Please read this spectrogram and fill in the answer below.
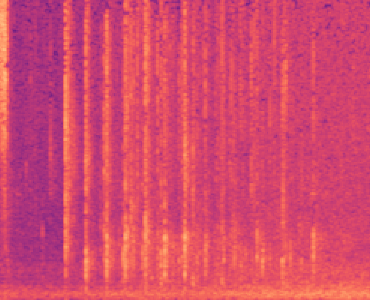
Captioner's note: audience applauds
